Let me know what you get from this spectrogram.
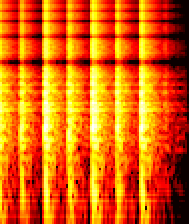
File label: Electronica Drumloop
